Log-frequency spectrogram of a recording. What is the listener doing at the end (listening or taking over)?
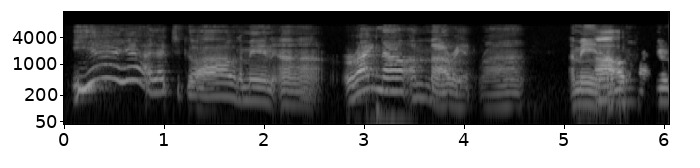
listening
